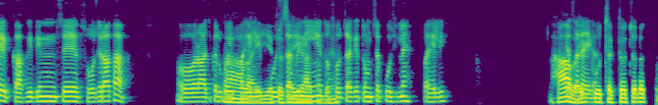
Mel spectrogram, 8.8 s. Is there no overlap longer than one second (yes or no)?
no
